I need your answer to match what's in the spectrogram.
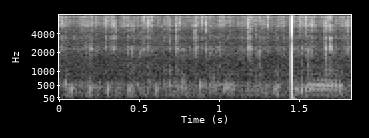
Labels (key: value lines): label: biophony
recorder: HydroMoth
